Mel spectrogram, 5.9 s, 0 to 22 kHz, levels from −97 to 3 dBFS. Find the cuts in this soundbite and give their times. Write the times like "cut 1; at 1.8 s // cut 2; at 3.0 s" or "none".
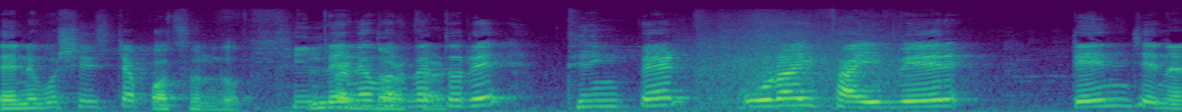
none

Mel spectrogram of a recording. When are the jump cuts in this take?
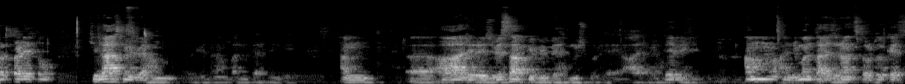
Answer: cut 1; at 6.5 s

